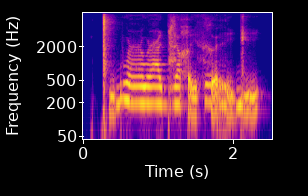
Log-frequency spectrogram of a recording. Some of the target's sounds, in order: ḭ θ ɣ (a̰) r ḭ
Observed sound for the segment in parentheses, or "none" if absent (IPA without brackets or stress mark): ə̰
